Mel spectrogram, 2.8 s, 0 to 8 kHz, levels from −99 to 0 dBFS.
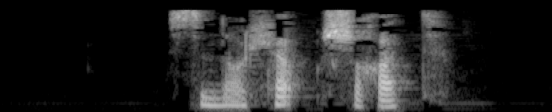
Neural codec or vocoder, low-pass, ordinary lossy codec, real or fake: none; 7.2 kHz; MP3, 24 kbps; real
